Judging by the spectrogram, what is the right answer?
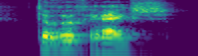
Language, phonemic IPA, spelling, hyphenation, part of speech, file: Dutch, /təˈrʏxˌrɛi̯s/, terugreis, te‧rug‧reis, noun, Nl-terugreis.ogg
- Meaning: a return journey, journey back, return voyage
